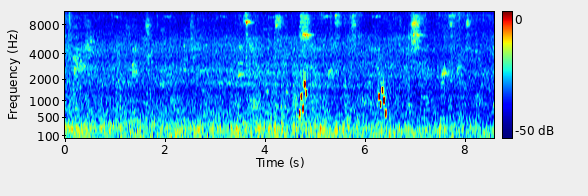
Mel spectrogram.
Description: Five-tone selective call (EIA), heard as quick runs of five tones, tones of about 30 ms, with the noise inside a subway train. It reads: 04185 42630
